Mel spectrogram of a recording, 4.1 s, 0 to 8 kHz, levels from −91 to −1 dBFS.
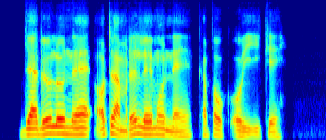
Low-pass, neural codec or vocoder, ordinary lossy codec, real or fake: none; codec, 16 kHz, 0.8 kbps, ZipCodec; none; fake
